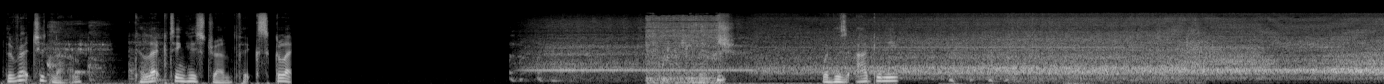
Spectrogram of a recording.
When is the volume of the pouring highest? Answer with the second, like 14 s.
7 s.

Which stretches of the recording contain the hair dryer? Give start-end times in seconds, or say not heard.
5.2-13.7.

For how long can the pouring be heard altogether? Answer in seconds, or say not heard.
4 s.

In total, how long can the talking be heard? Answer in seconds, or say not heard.
5 s.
